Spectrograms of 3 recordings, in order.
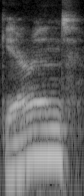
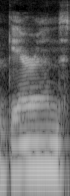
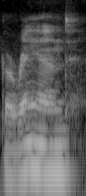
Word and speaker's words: Garand: By the way, I do say Garand because that's the way Mr. John C. Garand, the inventor, pronounced his name. I'm aware some people may consider Garand to be the man's name and Garand the rifle's name.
